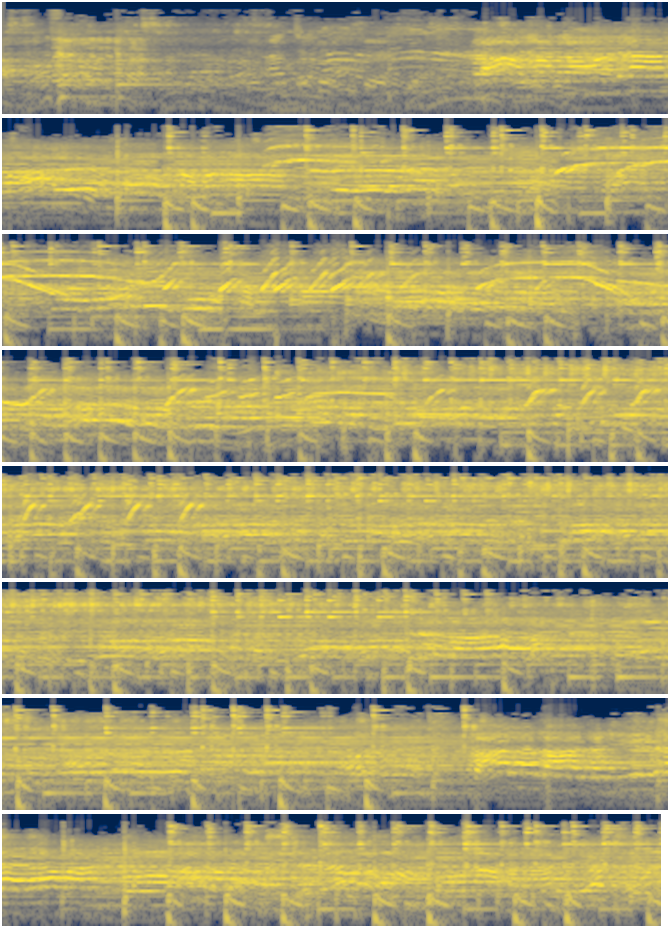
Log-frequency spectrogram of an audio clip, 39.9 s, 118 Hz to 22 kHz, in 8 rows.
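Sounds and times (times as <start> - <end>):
barrel drum played fast: 6.0 - 33.5, 35.9 - 39.9
jingling small cymbals: 6.2 - 33.6, 36.2 - 39.9.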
